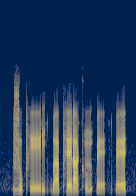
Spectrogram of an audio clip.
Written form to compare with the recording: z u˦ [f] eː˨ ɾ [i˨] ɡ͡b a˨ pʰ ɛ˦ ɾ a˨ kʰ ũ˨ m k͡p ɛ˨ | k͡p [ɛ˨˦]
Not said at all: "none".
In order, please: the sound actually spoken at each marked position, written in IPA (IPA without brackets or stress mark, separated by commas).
pʰ, i˨, ɛ˨˦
